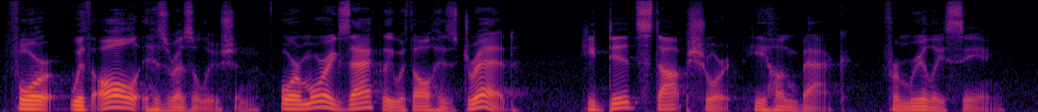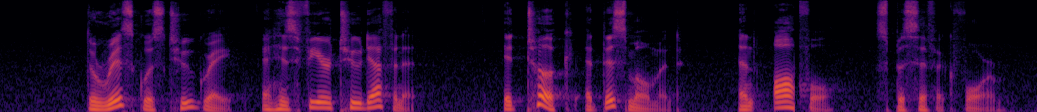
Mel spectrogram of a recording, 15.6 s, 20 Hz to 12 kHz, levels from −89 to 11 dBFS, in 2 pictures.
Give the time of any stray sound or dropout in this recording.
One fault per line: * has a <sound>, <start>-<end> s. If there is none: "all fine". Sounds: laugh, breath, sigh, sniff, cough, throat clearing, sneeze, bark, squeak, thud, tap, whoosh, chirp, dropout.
* has a dropout, 13.7-13.8 s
